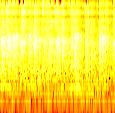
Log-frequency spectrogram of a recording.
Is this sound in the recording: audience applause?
yes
